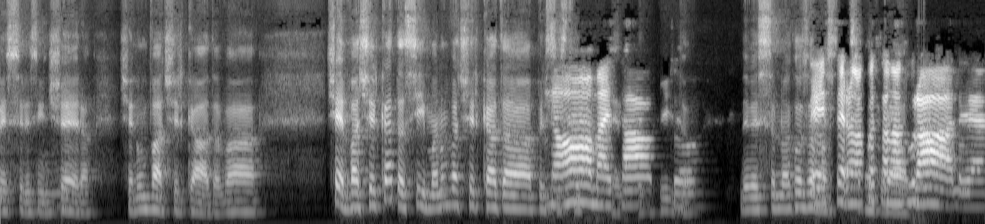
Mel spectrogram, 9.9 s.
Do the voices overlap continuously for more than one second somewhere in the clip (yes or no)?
yes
